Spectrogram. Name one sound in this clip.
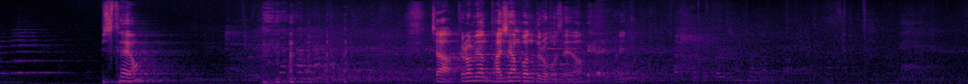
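An orchestra plays loudly in a large, echoing concert hall, with strings and brass swelling in bursts.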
